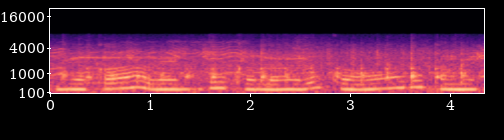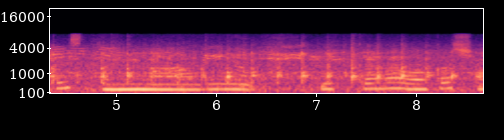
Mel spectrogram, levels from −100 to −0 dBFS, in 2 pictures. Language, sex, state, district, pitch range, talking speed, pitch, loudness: Telugu, female, Andhra Pradesh, Manyam, 210-255 Hz, 60 wpm, 215 Hz, -16 LUFS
